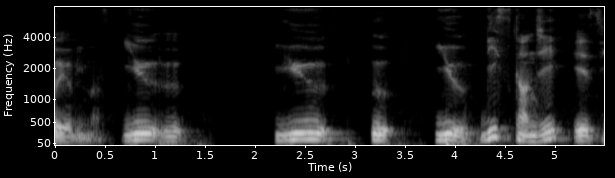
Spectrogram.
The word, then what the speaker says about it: 勇: kind people I これ勇者この感じはユと読みますユ You You this 感じ is you means Brave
